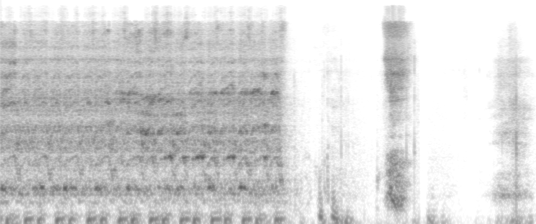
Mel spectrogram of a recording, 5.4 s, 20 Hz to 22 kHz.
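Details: 2005 Suzuki Intruder 250 LC bought as a non-runner, spark confirmed, possible petrol smell, compression not yet tested: rapid even starter chugging about three per second for under three seconds, no firing; cranks but won't start, cause unconfirmed.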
